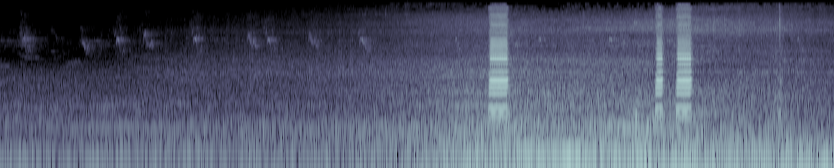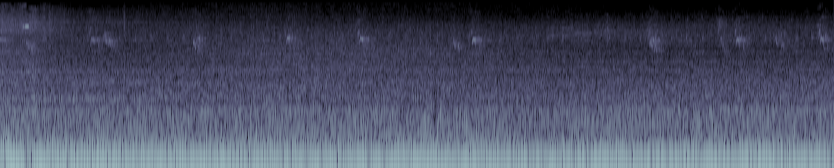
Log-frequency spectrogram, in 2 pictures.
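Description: A car engine rumbles low as a car drives slowly closer.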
